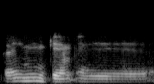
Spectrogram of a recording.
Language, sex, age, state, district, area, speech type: Telugu, male, 45-60, Andhra Pradesh, Kakinada, urban, conversation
